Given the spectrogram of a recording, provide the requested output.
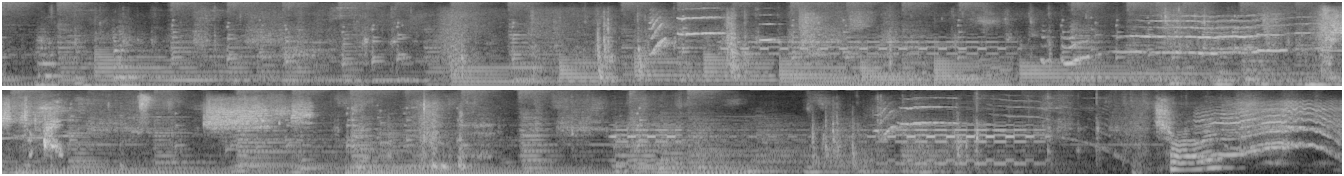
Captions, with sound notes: (anxious music) (door squeaks) Ow, shit. (phone rings) (door squeaks) Charlie?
